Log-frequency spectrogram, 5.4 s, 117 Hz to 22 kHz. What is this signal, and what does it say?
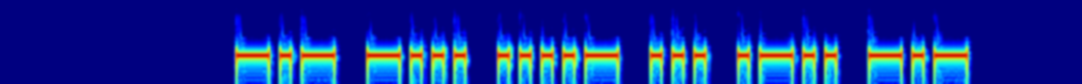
Morse code, heard as a keyed tone, about 22 wpm, 700 Hz. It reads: KB4SLK
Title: USA Call Signs - 6 Characters - 4x Character Spacing - 22wpm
